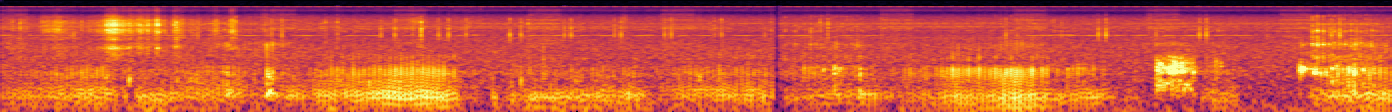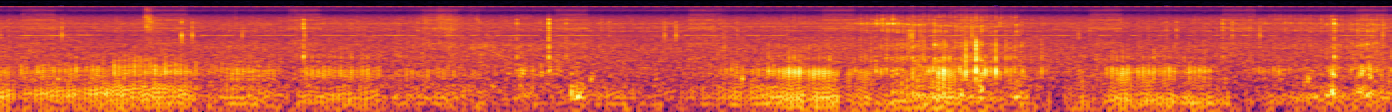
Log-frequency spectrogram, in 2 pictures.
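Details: Mariah, a Persian kitten, purrs in a low, pulsing rhythm that swells and fades, with occasional faint clicks over the drone.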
